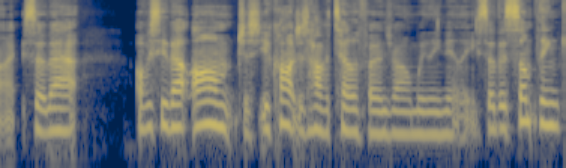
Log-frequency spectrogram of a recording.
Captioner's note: none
